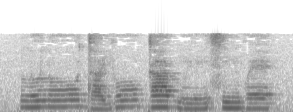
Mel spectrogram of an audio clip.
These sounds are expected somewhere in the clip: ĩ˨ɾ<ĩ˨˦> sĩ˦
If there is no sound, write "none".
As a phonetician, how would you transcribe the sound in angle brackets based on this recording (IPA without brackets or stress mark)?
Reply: ĩ˨˦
